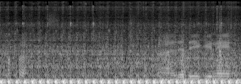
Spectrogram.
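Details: Yamaha Mio carburetted scooter with 150cc CVT setup and Mio M3 pulley: even, rapid single-cylinder putter with no clicking from the drive; normal idle.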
